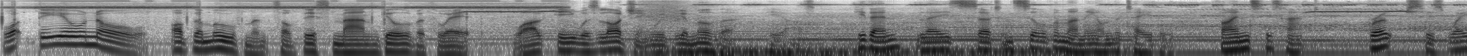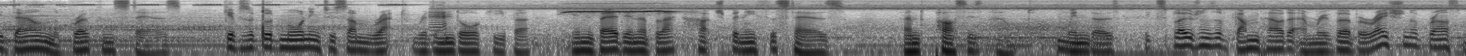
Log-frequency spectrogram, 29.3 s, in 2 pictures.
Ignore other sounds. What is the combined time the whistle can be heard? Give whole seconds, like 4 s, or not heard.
4 s.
